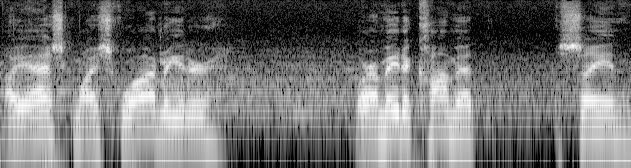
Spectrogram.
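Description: Over noticeable background noise, a man speaks at a high pitch and a very slow pace. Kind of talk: interview answer. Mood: earnest, reflective.

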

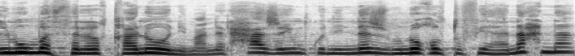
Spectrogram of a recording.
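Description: The speaker has a Tunisian accent. The pace is very fast. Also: woman. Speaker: TV journalist; journalist. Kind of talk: testimony. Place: home room. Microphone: handheld.

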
